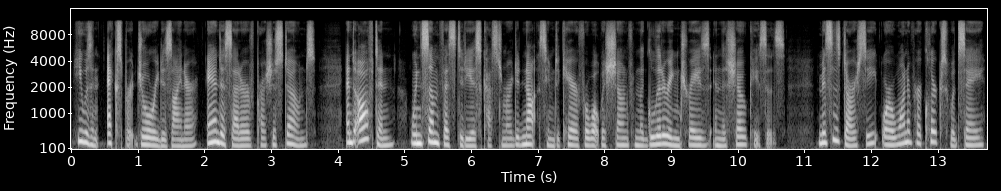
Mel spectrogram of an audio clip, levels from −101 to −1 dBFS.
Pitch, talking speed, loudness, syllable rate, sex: 200 Hz, 190 wpm, -21 LUFS, 5.0 syllables/s, female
